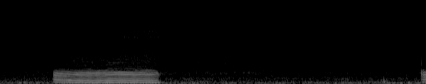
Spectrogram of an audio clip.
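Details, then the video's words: French Bulldog asleep and snoring hard enough to make a back resonate: a single deep, buzzy, drawn-out snore lasting about a second, followed by quiet breathing in a small room. "애견 코골이 덕분에 등이 울린다."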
